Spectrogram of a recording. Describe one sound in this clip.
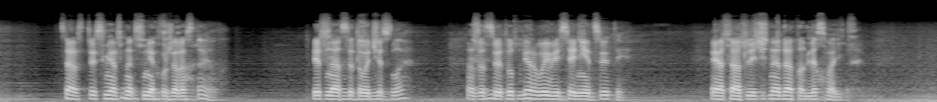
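A young man speaks calmly and softly, close by.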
